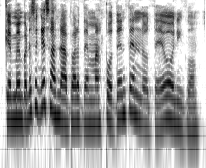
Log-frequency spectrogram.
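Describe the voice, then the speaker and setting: A woman's voice: mid-range voice, lively intonation, brisk. A woman with an Argentine Spanish accent interviewing in a casual discussion, rambling tentatively and checking for agreement. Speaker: radio show interviewer.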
